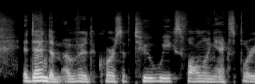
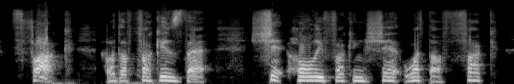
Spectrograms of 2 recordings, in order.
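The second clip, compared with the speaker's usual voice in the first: startled, higher, panicked cursing; panicked swearing; 4 semitones higher, slower than usual. Acted. Prisoner sees a faceless head in the stairwell, panicked cursing. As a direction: blurt it out in sudden fright.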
